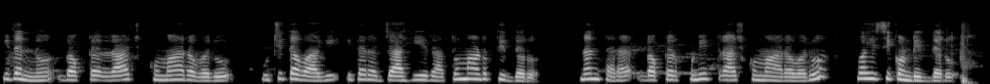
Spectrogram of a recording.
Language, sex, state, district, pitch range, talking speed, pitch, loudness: Kannada, female, Karnataka, Dharwad, 190-245 Hz, 90 wpm, 210 Hz, -21 LUFS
